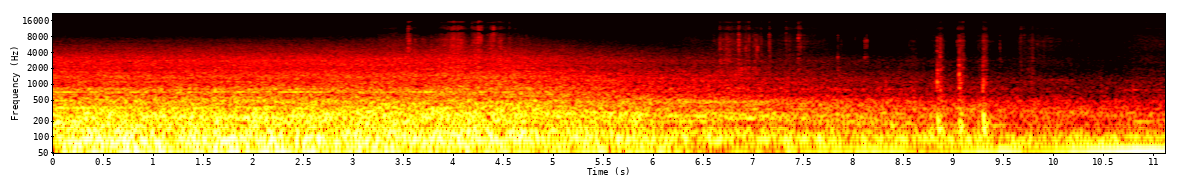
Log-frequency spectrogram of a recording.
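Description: Car wash air dryer blowers rushing loudly, the noise fading away over the second half. A few sharp clicks follow, then a low rumble rises near the end.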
